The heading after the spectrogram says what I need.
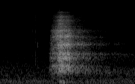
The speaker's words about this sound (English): the sound of breathing. God put His breath on us, and every breath that we take is a praise that we articulate in some way, shape, or form to He who created us.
